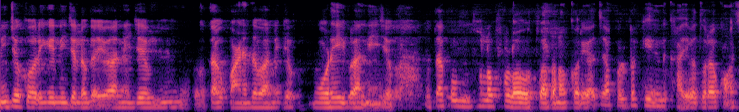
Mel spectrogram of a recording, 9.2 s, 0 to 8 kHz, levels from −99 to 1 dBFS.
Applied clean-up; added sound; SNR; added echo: neural mask model Resemble Enhance denoiser.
